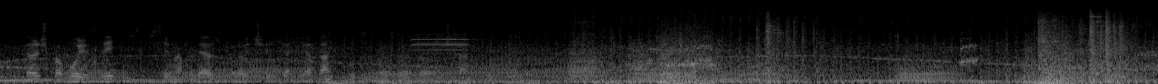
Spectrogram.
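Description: Car tyres screech as the car skids through turns.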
